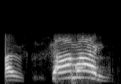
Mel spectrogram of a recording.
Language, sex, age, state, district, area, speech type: Maithili, male, 60+, Bihar, Muzaffarpur, rural, conversation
